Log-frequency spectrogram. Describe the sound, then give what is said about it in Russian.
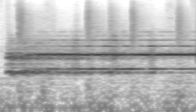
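Long, steady wolf howls hold a high, tonal pitch throughout, fairly loud and close, with a few short breathy bursts rising over them. No one speaks. “Чувствую, волки уже близко!”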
